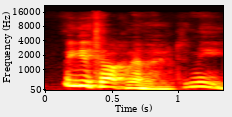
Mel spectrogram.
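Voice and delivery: put-on Irish accent. Retelling an anecdote and quoting Peggy's reply, Peggy in an Irish accent. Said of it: "That's Irish as well".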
